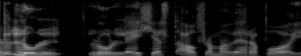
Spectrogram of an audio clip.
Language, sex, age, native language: Icelandic, female, 18-19, Polish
